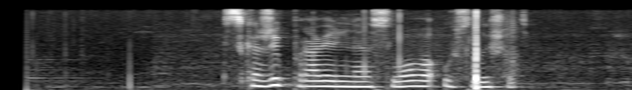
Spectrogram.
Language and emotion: Russian, neutral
